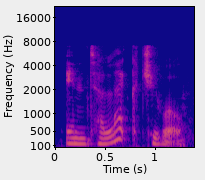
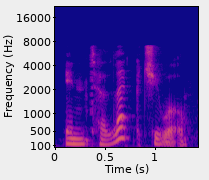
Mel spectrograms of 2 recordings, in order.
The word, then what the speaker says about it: intellectual: primary or main stress so we've got two stresses in this word because it's a long word so in terms of how much effort you put into saying these syllables the most strong should be eck the second strong should be in and then the other syllables should be a little weaker so i want you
